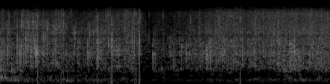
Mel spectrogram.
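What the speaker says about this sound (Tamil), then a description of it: "இந்த வெங்காயம் ஓரளவு வதங்கி வரணும்" Small whole shallots and a dried red chilli sauté in hot oil for turnip sambar, a steady close crackling sizzle throughout with a couple of brief stirring clatters.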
